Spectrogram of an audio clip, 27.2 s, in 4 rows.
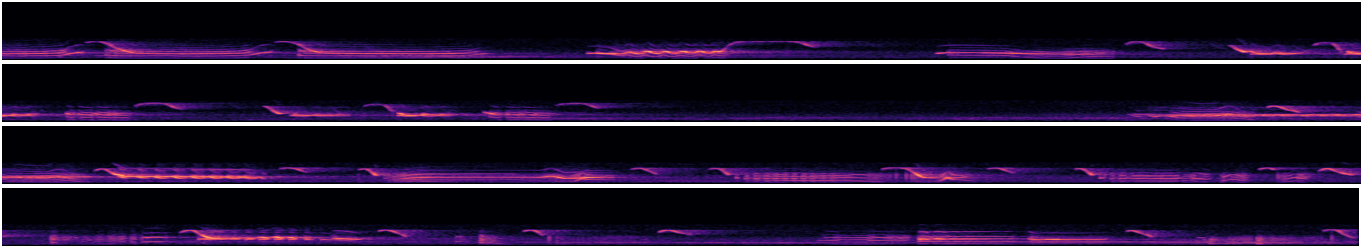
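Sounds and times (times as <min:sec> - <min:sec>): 
spotted flycatcher song slowed down: 0:00.0 - 0:27.1.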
